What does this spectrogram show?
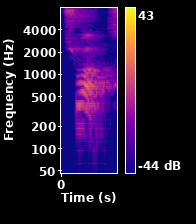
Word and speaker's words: choix: H avec quoi ça se lit choix. Sauf que X, هذا حرف صامت نكتبه ولكن لا نقرأه. C'est une lettre muette. C'est une lettre qu'on ne prononce pas.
